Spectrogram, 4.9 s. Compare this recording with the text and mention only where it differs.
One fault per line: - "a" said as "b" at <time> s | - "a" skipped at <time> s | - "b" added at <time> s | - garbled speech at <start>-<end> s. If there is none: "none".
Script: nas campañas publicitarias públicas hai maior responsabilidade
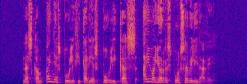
none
